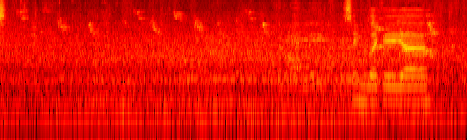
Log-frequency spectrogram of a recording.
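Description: A dog's paws pad across artificial turf.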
